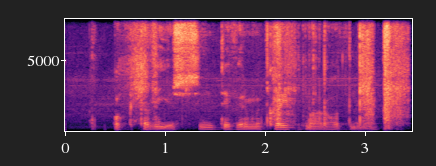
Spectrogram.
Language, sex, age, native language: Icelandic, male, 11, Icelandic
